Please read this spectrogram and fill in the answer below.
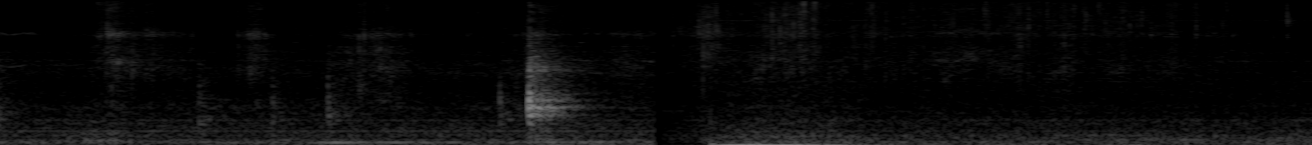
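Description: Faint mixing of chana dal vada batter in a glass bowl: a metal spoon stirring and clicking against the glass, with one sharper click a little before the middle, then softer hand mixing of the batter.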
